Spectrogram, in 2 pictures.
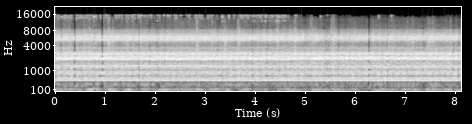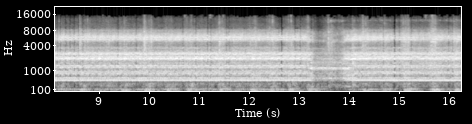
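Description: A metal cable rattles and scrapes inside a drain.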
